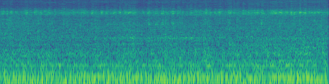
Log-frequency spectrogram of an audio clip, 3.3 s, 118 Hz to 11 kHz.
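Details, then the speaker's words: 1955 Plymouth Plaza 2-door wagon parked since 1980, freed from lock-up, muffler cut off: steady, even low rumble of the straight engine idling with no knocks or misses, good oil pressure; healthy idle. "Sitting there idling. Beautiful. Listen to that, no exhaust. The muffler's just cut right here."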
